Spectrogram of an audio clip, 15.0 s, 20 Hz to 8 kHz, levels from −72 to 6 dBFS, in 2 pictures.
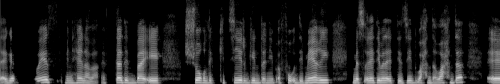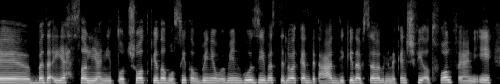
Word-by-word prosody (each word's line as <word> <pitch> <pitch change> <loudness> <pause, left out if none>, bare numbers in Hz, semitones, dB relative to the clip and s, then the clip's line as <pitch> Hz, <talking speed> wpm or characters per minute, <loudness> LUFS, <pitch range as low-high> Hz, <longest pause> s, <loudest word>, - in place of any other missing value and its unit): أجازه 195 +2 0 0.3
الجواز 235 +4 0
من 185 -1 -5
هنا 185 -1 -2
بقى 155 - -8
ابتدت 205 +5 0
بقى 200 - +5
إيه، 195 0 +2 0.3
الشغل 205 -3 0
الكتير 190 +2 -2
جدًا 185 0 -2
يبقى 180 0 -5
فوق 195 - -2
دماغي، 210 +4 +2 0.3
مسؤولياتي 195 +2 +1
بدأت 190 -1 +2
تزيد 180 +1 -2
واحدة 175 -1 -3
واحدة، 200 +4 0 0.3
آآ 190 -4 +5
بدأ 200 +4 +2
يحصل 200 -1 +1
يعني 185 -1 -1
تاتشات 185 +3 -1
كده 200 0 +2
بسيطة 200 +2 -2
ما 180 - -4
بيني 200 +2 -1
وما 180 -1 -2
بين 200 +1 -2
جوزي، 215 0 +4
بس 210 +1 -2
اللي 200 +1 0
هو 210 - +5
كان 200 -1 -1
بتعدي 185 +2 -2
كده 210 -2 +2
بسبب 195 0 0
إن 180 - -5
ما 180 - -3
كانش 210 +3 -5
في 215 0 -1
أطفال، 230 +1 +1
فيعني 185 -6 -5
إيه 220 -1 0
195 Hz, 180 wpm, -20 LUFS, 185-210 Hz, 0.3 s, بقى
